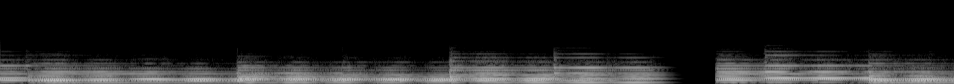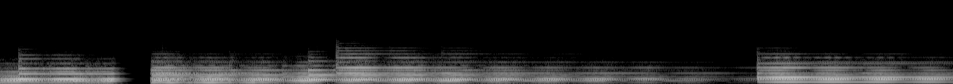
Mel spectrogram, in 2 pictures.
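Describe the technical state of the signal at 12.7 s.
At 12.7 s, pre-emphasis is left on: the treble boost added for transmission was never undone by the matching de-emphasis, a shape that fits the FM 75 µs curve. From 11.16 s to the end at 19.07 s, highs sit about 14 dB hot at 10 kHz, so the sound is thin, bright and sibilant.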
